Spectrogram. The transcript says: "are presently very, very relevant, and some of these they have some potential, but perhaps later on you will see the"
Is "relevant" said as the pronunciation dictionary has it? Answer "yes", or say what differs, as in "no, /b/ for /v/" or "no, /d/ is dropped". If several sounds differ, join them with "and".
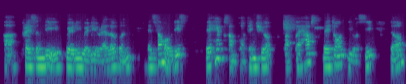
yes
